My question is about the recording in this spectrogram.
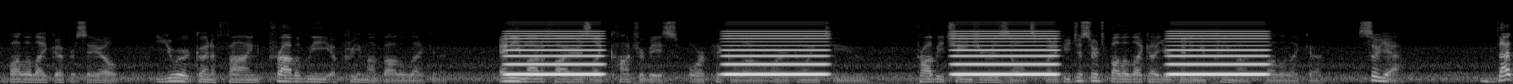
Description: Ship horn signal, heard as a ship's horn, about 470 Hz, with speech in English. 4 short. At sea: a pilot vessel's identity signal in fog.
